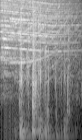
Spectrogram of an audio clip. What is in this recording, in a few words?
Neutralize Alert; Warframe; Mods; Pet Mods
